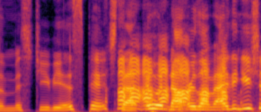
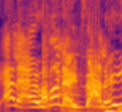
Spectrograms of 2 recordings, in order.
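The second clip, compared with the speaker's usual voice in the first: put-on shouted, high, awful British accent; hammed-up British greeting, loud and high; terrible British accent; 11 semitones higher, 8 dB louder than usual. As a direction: blare it in the worst British accent possible. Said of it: "the worst accent you can possibly do".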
